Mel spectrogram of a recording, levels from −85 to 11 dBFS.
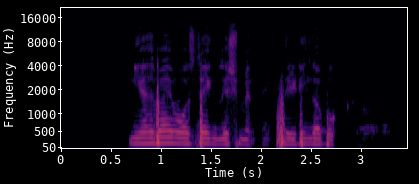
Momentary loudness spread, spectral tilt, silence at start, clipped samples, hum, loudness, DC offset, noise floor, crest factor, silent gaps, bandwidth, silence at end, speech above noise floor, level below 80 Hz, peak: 10 LU; -5.5 dB/octave; 0.7 s; under 0.1%; none; -45 LUFS; under 0.1%; -86 dBFS; 22 dB; none; 14.5 kHz; 0.4 s; 41 dB; -76 dBFS; -24 dBFS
